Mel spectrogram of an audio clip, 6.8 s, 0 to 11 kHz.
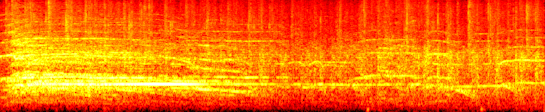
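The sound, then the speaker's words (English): Cheering, clapping and shouting from a lively live audience at Pinstripes making a ruckus on cue, loud and dense at first, then easing to a steadier, somewhat quieter roar of applause and voices. “when I count to three so that they can hear you in WGN Radio land, you all make a big ruckus, okay? We are live at Pinstripes in 1, 2, 3.”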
